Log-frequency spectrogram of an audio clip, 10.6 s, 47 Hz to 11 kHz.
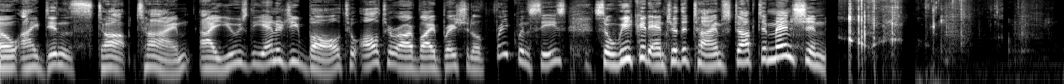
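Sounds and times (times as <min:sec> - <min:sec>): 
speech: 0:00.0 - 0:08.6
person biting into and chewing a candy apple: 0:08.4 - 0:10.6.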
